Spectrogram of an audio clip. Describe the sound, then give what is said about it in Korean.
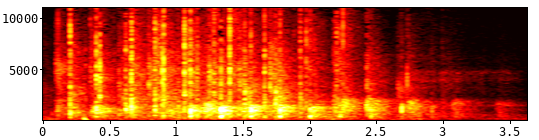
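An audience claps together before a recitation of Kim Yong-taek's poem 'A Truly Good You', a dense patter of many hands that swells quickly and then thins out toward the end, with no talking over it. “박수 주세요.”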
